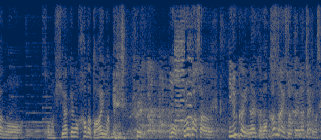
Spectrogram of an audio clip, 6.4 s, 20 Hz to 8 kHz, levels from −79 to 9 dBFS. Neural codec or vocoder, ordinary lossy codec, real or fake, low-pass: none; none; real; none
